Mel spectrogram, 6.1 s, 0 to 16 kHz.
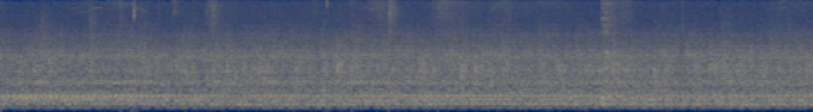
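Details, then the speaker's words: Lathe (AL960B) after new spindle bearings were fitted and adjusted, fresh oil, running on the slow pulley, low range 1 at 170 RPM: smooth, even hum with no rumble, grinding or knocking from the bearings. Normal spindle run. "okay we're on slow pulley so we're on low uh one so 170 RPM we'll just give it a run for a while at this speed"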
